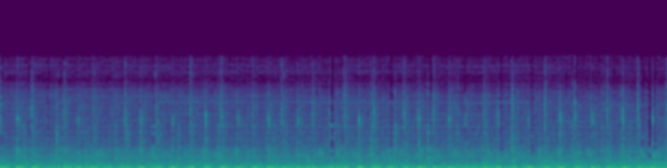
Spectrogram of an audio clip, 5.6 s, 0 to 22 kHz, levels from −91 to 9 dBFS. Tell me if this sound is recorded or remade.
recorded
